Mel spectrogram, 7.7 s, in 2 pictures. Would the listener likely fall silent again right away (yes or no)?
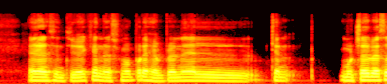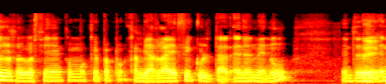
yes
